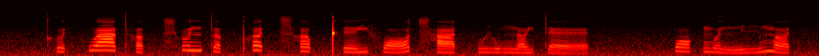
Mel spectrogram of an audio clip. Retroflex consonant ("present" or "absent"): absent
